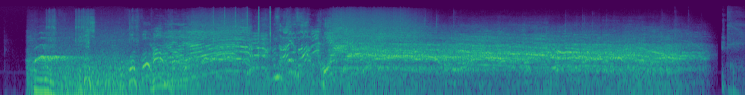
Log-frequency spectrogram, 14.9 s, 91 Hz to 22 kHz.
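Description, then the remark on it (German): A crowd at the pitch side of Real Madrid's amateur stadium, following the last seconds of Donetsk vs Inter Milan on a tablet, murmurs with scattered shouts, then erupts into a loud, sustained roaring cheer as the 0-0 result puts Gladbach into the Champions League round of 16, cutting off abruptly. “Ein riesiger Jubelschrei natürlich.”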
